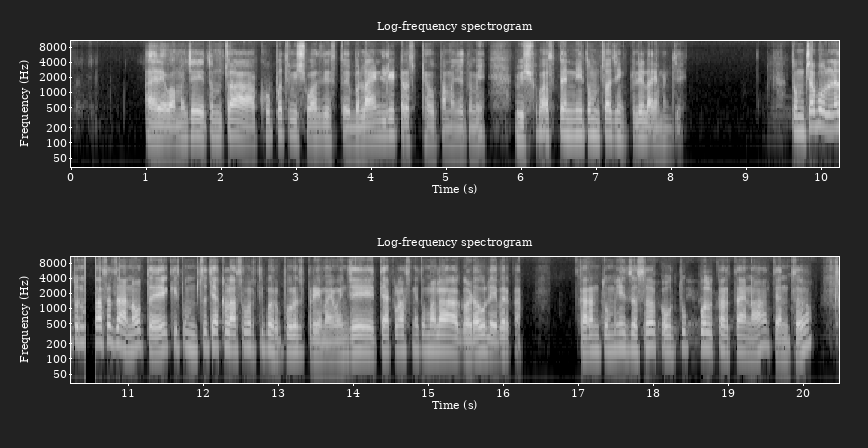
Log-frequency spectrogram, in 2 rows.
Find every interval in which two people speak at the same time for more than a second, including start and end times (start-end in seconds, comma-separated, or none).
17.2-19.1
